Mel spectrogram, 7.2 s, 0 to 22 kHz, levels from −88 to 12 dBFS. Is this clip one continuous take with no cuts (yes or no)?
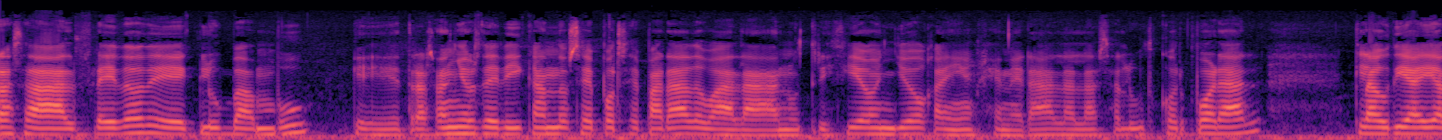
yes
